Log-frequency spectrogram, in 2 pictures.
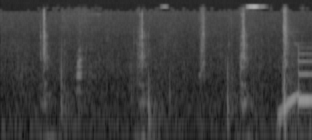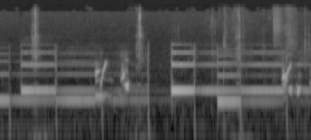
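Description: A phone ringtone starts about halfway through: a short melody of held notes, several of them sliding up into pitch, with the phrase beginning again near the end. Before it, only a few faint ticks and knocks.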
